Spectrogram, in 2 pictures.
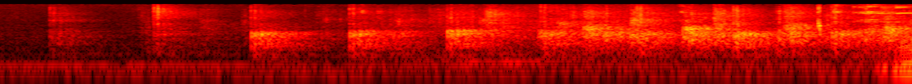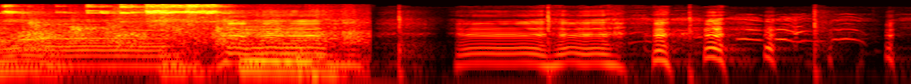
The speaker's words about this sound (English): Not sure what we're clapping for. Sounds vaguely like a threat. I hope it wasn't.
